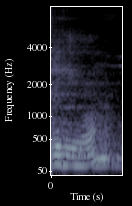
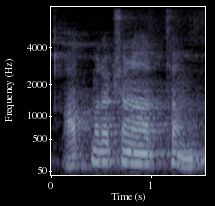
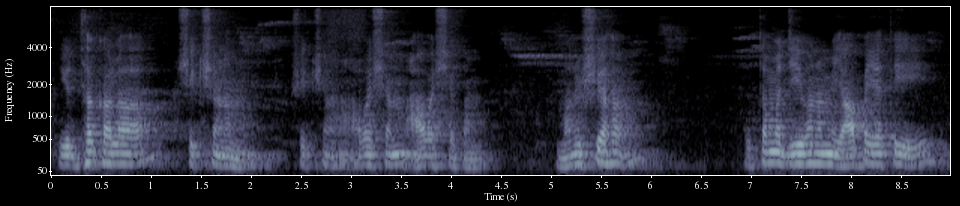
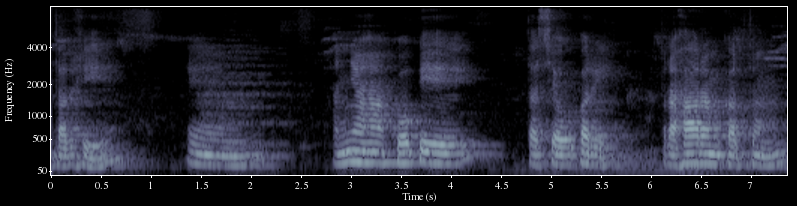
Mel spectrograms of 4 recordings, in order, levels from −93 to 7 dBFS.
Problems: background conversations at intervals, low volume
